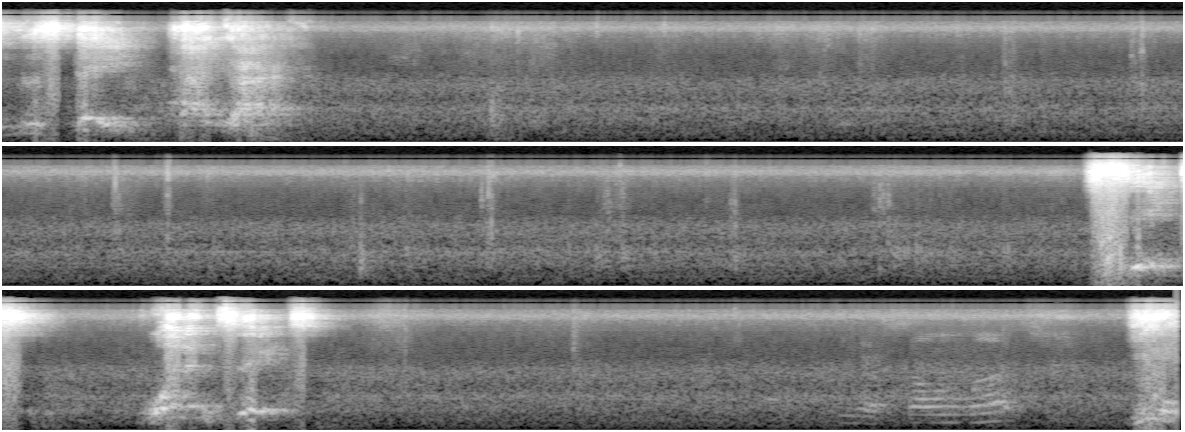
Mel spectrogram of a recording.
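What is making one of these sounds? A man speaks into a microphone in short bursts with long pauses.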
